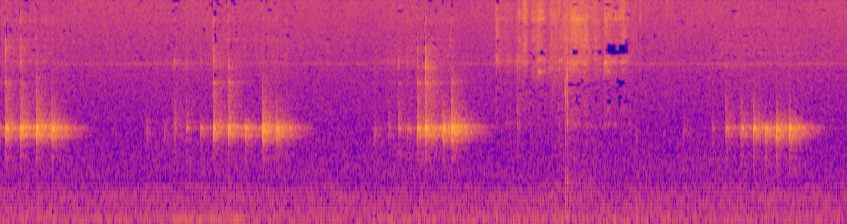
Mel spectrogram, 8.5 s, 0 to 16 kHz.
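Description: A small, hollow, carved reddish-brown wooden frog guiro with ridges on its back is held in one hand with long red nails, while a wooden stick in the other hand scrapes and taps along the ridges. Four short, ratchety croaking bursts centered near 2 kHz are heard, separated by quiet pauses, with a faint bright tick in between.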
